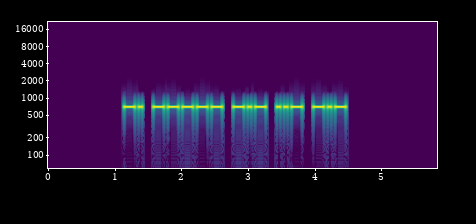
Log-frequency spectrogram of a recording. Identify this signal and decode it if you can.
Morse code, heard as a keyed tone, about 22 wpm, 700 Hz. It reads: N0KUK
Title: USA Call Signs - 5 Characters - Repeated 2x - 22wpm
